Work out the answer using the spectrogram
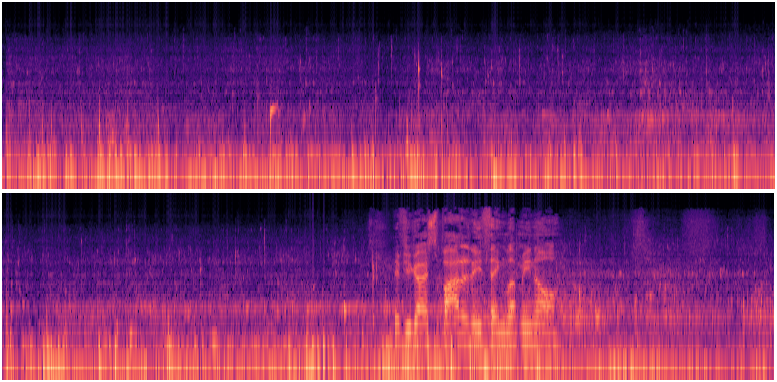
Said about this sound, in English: And so this is an exciting opportunity for us to be able to show you what it's like to snorkel here at the Red Sea.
